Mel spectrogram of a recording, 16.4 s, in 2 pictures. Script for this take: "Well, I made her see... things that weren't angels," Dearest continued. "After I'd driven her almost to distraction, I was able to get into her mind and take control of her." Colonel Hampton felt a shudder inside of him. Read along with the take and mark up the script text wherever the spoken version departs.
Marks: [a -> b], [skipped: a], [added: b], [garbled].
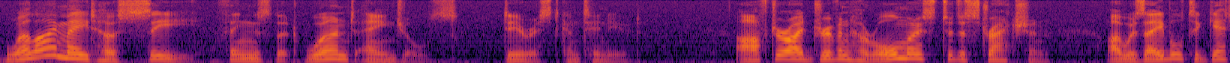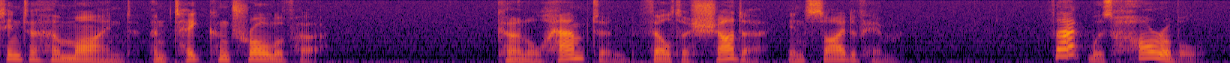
"Well, I made her see... things that weren't angels," Dearest continued. "After I'd driven her almost to distraction, I was able to get into her mind and take control of her." Colonel Hampton felt a shudder inside of him. [added: That was horrible]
